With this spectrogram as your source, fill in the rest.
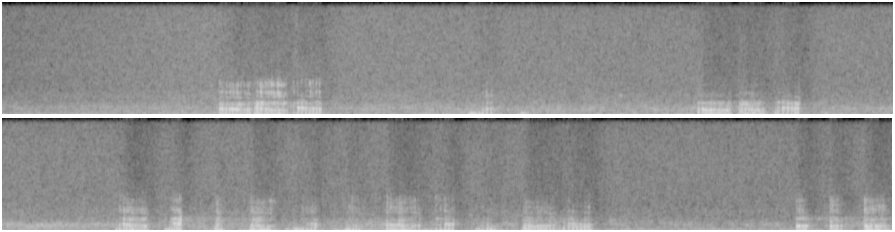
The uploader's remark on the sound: The eerie and dramatic fallow deer rut on a dark Dorset night. A guttural bellow that bursts the quiet and echoes through the combes and hills.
